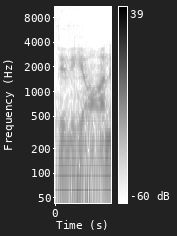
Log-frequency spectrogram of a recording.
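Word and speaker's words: Vivillon: villon mhm I Vilan honestly I changed how I pronounced it during the course of this let's play because I heard woo say vivon and I like that wait a second is it is it actually like vivon or like vivin or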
